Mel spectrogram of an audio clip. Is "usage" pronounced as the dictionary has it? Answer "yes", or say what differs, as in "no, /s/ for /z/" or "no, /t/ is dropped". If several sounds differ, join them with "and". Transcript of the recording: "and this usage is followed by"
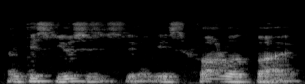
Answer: no, /z/ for /dʒ/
